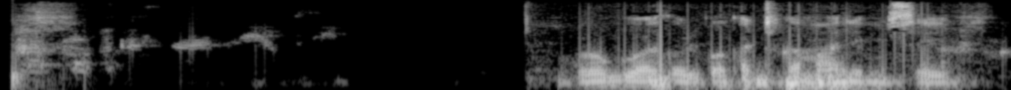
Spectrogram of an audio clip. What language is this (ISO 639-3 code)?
swa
